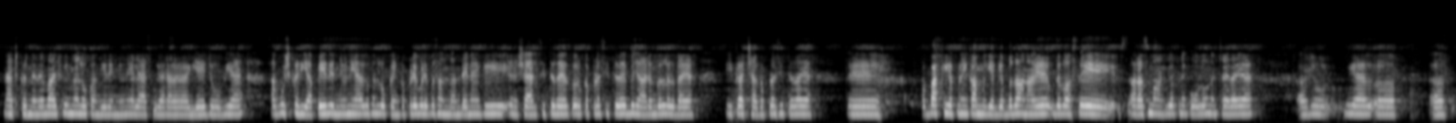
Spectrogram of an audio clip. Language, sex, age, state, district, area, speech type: Dogri, female, 30-45, Jammu and Kashmir, Samba, rural, spontaneous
